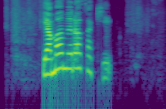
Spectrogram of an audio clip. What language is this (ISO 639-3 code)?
jpn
